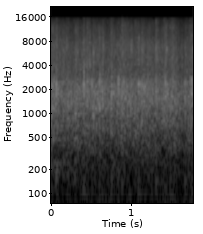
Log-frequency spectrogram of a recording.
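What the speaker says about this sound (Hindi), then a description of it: "एक बार दिल से तालियां।" Warm applause from the audience at a business success seminar, dense continuous clapping from many hands, moderately loud and even in level with no voices over it.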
